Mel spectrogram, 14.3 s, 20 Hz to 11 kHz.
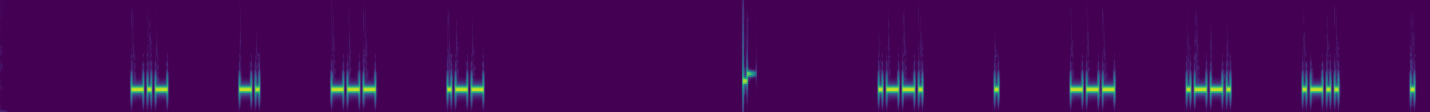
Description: Morse code, heard as a keyed tone, about 30 wpm, spaced as for 10 wpm, 700 Hz. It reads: KNOW PEOPLE
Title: 6x Character Spacing - Top 100 Words - 30wpm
